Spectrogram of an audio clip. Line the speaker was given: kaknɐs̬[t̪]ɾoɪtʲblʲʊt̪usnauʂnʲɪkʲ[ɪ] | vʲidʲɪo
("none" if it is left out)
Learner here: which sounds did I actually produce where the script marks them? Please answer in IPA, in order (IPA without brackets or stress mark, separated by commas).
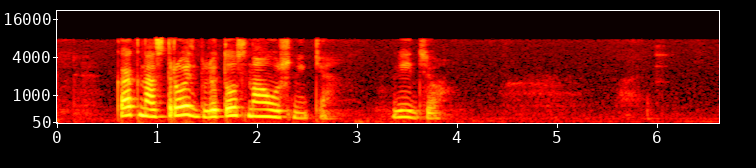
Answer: t̪, ɪ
